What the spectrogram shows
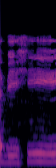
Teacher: Kita juga boleh mengenal pasti mad silah qasirah ni dengan mencari tanda waw kecil selepas ha yang berbaris dhammah ataupun ya kecil selepas ha yang berbaris kasrah. Kadar bacaan bagi hukum mad silah qasirah ni pula dibaca dengan kadar 2 harakat sahaja ketika menyambungkan bacaannya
